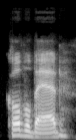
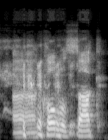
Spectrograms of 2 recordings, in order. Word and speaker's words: Kovalchuk: But then they decided to get a little bit older and sign Kovalbad. Kovalchuk. Kovalchuk. That's how you pronounce it. Yeah, Kovalchuk would be the correct pronunciation.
